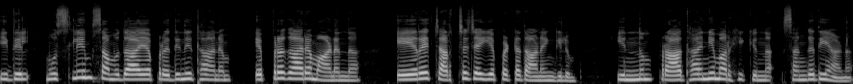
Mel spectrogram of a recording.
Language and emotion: Malayalam, neutral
